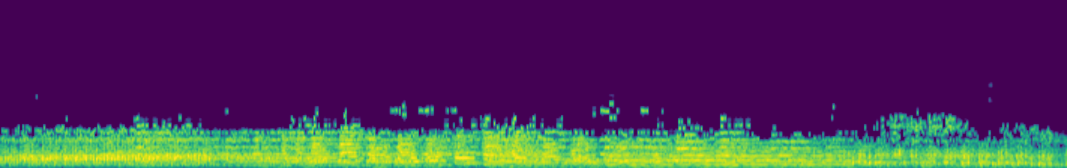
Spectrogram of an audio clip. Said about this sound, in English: Confound your stinking motor car! Useful vehicle if you have to slow down almost to a standstill every time you see a horse.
